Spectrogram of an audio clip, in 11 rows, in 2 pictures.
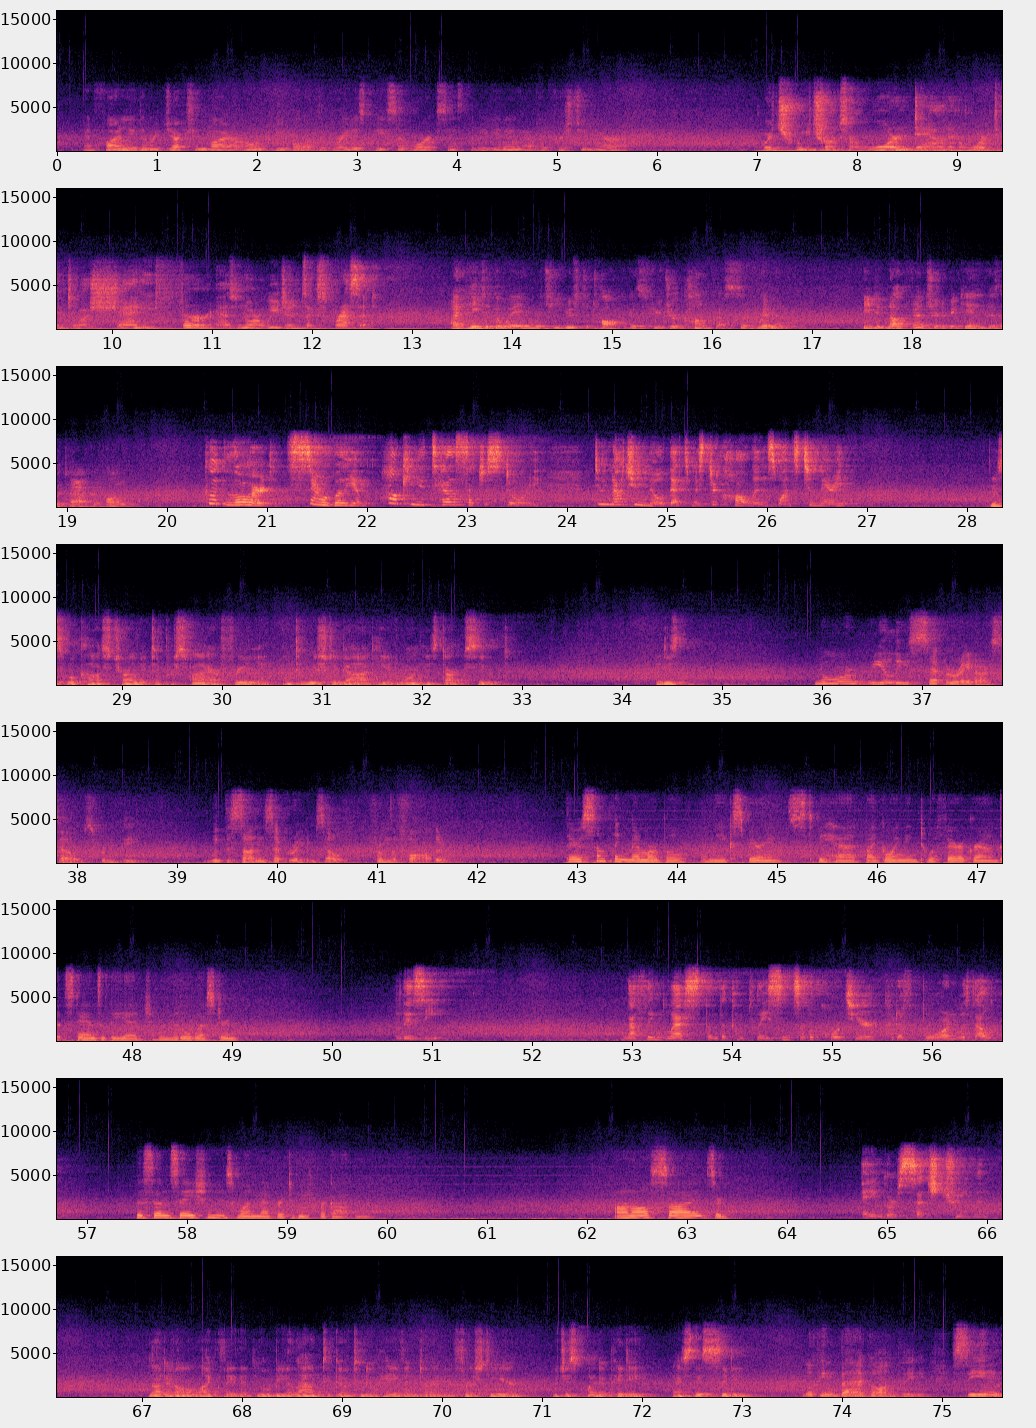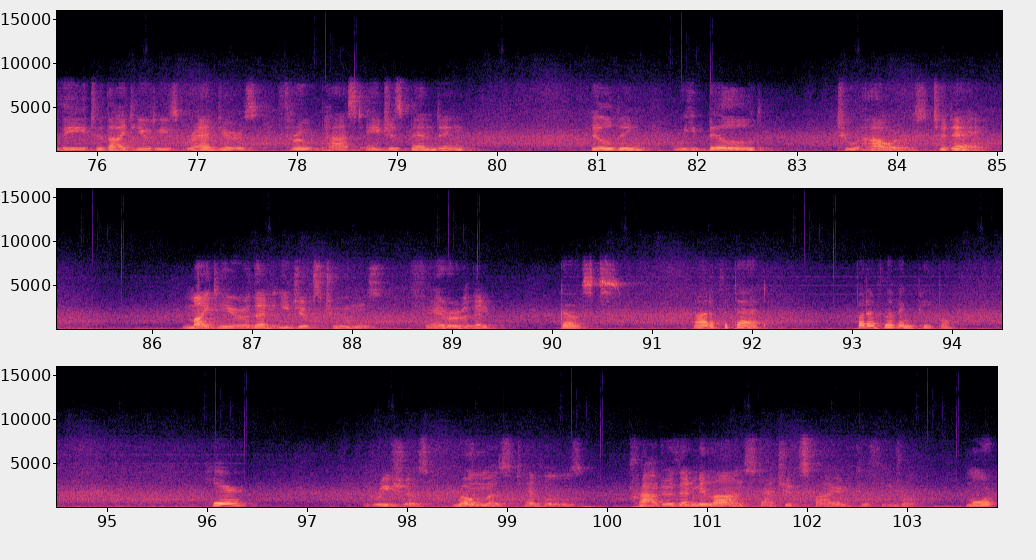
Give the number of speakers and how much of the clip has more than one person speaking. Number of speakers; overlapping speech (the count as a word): seven, no overlap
